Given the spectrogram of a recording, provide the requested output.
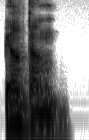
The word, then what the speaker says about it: Bildung: Bildung.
